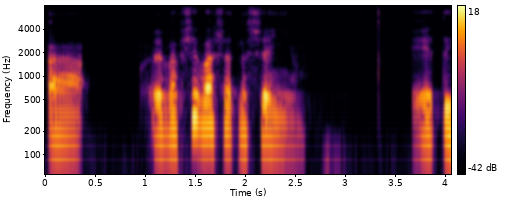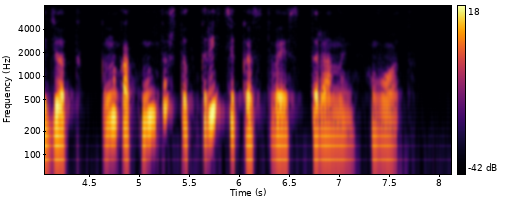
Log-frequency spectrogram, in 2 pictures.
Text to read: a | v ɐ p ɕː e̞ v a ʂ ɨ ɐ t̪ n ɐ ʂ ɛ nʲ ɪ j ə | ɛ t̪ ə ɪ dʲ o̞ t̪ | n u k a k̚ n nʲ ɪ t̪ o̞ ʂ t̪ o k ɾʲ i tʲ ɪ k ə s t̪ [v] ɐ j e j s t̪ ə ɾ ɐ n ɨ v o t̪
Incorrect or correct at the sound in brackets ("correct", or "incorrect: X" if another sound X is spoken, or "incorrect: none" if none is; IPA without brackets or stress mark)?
correct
